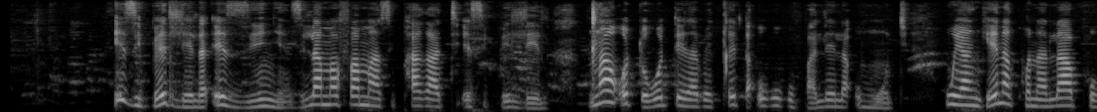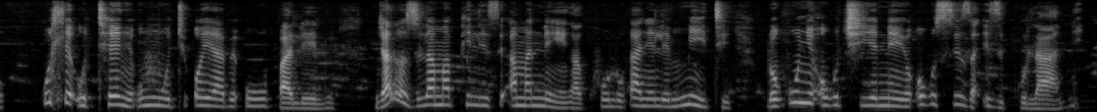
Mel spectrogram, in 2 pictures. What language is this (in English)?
North Ndebele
